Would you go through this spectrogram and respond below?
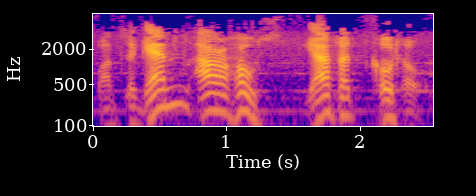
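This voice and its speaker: A man giving formal, deliberate scripted announcements for a broadcast radio drama. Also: on the high side, big pitch swings, slightly rough, soft background music. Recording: dull radio recording, faint noise.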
